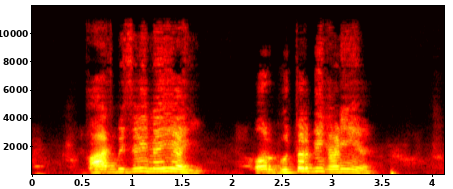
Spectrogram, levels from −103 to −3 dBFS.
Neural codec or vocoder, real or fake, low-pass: codec, 44.1 kHz, 2.6 kbps, DAC; fake; 10.8 kHz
